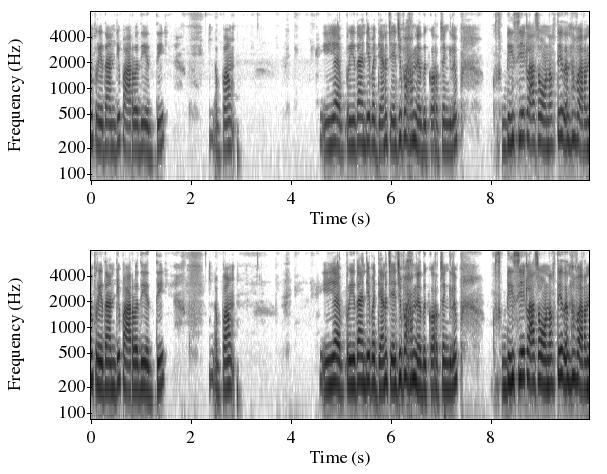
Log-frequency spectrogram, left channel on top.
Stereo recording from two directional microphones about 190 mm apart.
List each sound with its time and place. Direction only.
0.0 s speech: 40° right (ahead or behind)
4.6 s speech: 40° right (ahead or behind)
